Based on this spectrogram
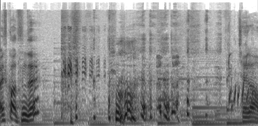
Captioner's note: صدای خنده ی حضار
